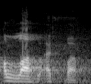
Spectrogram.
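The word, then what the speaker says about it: الله أكبر: আল্লাহু আকবার আল্লাহু আকবার আল্লাহু আকবার আল্লাহু আকবার। সুন্নাহ হচ্ছে প্রথম 2 আল্লাহু আকবার এক নিঃশ্বাসে হবে, দ্বিতীয় 2 আল্লাহু আকবার এক নিঃশ্বাসে হবে, এবং রর মাঝে সাকিন হবে, সাকিনের সাথে ওয়াকফ করে উচ্চারণ করা হবে।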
